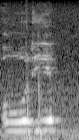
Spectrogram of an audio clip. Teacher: he's making a sort of percussive D sound because he's saying audio, so the mouth's a lot more tightened and sort of closed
